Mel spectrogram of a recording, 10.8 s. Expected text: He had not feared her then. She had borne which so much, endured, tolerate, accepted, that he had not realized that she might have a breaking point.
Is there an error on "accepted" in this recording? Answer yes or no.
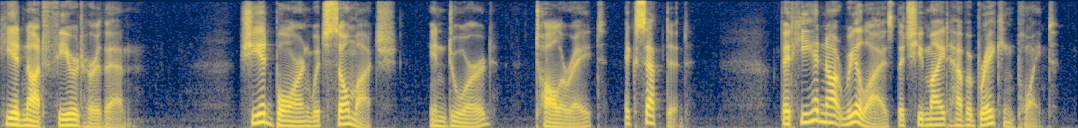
no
